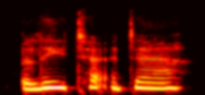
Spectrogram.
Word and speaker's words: Belita Adair: Belita Adair? Is that a correct pronunciation?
